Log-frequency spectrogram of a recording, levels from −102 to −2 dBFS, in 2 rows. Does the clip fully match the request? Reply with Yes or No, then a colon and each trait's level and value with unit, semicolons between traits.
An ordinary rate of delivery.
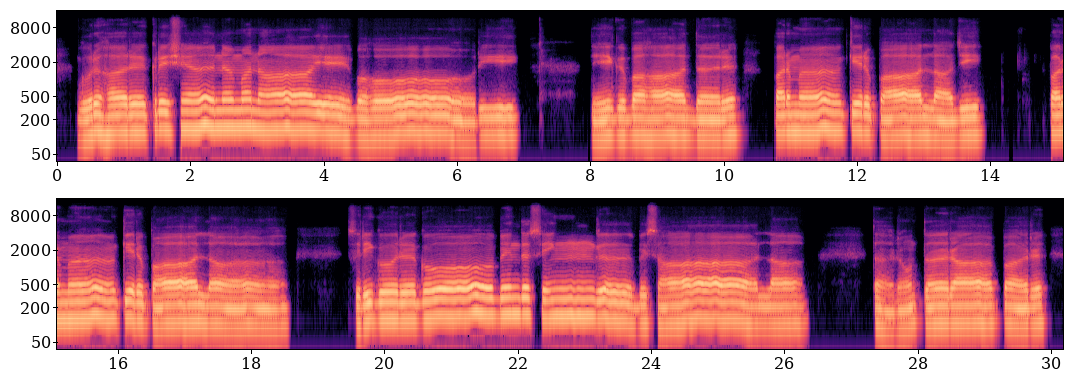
No: slow, 40 wpm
